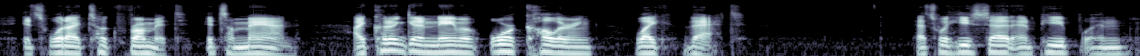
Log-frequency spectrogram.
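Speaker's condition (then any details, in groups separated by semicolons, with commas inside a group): No condition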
